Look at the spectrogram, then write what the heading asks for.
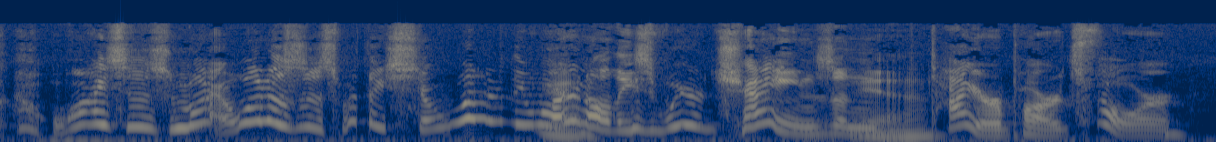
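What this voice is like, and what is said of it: Imitates another person's voice. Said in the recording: “your own Jimmy Stewart impression ... That's my best Jimmy Stewart.”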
